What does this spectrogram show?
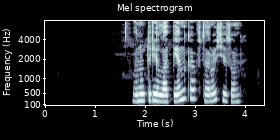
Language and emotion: Russian, neutral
